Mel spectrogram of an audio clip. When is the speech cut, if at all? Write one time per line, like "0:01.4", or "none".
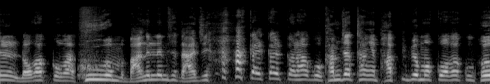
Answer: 0:03.2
